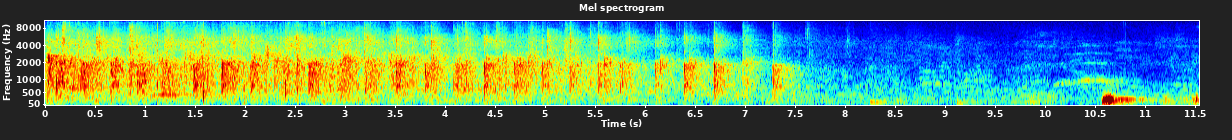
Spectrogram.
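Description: Audience at a Black arts showcase claps loudly and steadily, the applause thinning out after several seconds into scattered claps and quiet, with a brief thump near the end.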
